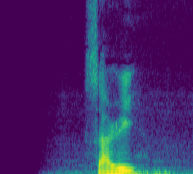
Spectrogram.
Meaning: four
- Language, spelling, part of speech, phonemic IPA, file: Assamese, চাৰি, numeral, /sɑ.ɹi/, As-চাৰি.ogg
